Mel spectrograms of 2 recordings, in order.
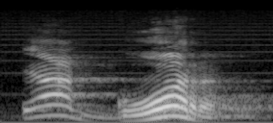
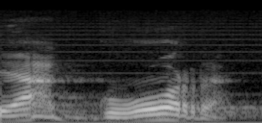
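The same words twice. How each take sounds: First: Loud, high, drawn-out exclamation; swooping, hammed-up "this is my moment"; triumphant resolve. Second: Drawn-out, relishing "now's my moment"; savoring a big opportunity, measured volume; eager resolve. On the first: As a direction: belt it out slowly, seizing the big chance. Retold reaction, repeated with escalation. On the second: Retold or imitated. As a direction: stretch it out, seizing the chance. Retold eager reaction on spotting idol.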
